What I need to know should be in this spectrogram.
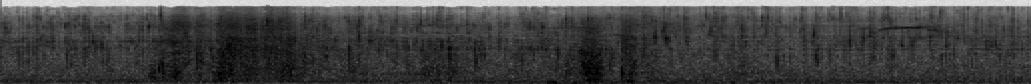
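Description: Water gushes from a hose and splashes onto the soil.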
